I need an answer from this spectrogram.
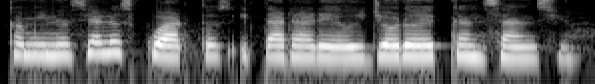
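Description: A woman reading a first-person literary story in a calm, measured way. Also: on the high side, no room sound, studio quality. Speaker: reader.

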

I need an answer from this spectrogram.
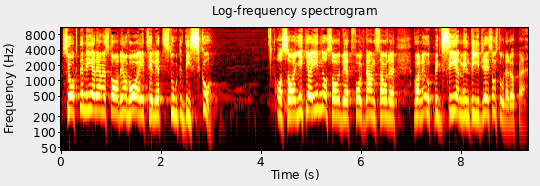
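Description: A man preaching a sermon as pastor, enthusiastic and exhorting, laughing often as he tells stories. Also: high-pitched.

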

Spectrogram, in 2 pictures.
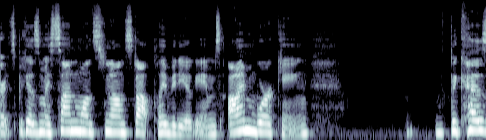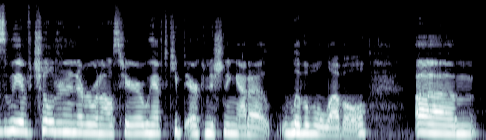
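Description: A woman in her forties from Florida talks through everyday life on a casual podcast. She is wry and chatty and clears her throat now and then. Her voice sits at an ordinary middle pitch. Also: a bit bright. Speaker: podcast co-host. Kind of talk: casual chat.

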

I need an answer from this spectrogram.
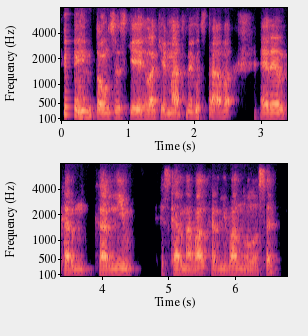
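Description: A man's voice: medium pitch, steady tone, takes it slowly, vocal fry, warm tone. A man in his thirties from Brazil, speaking Spanish as a learner with a Brazilian Portuguese accent, hesitant and searching for words in a casual chat. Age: 30s. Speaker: participant in a language exchange call. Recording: dull lo-fi call audio, echoey room.

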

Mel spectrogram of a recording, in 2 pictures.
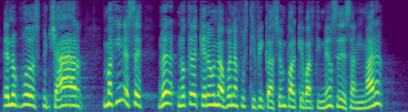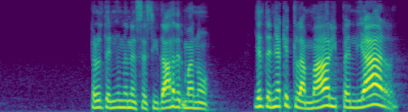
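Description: Man preaching a sermon, high voice, calls on his congregation as brothers, rhetorical questions. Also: fast talker. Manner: keeps calling the audience "hermanos" and asks rhetorical questions.

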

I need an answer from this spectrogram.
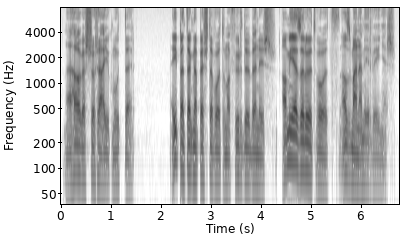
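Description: A cocky young rogue, as a male narrator puts him on, cheeky and mocking, close to the reader's own deep voice. The read is dry and intimate. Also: a little mellow, no room sound.

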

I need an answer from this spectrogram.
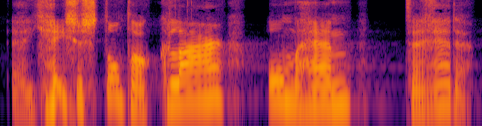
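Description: A man's voice: high voice, expressive, slow pace, a bit bright, big-room sound. A man giving a conversational sermon, with many fillers and restarts. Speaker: preacher.

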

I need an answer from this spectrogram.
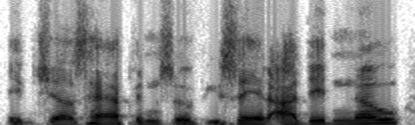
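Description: A man hosting an online radio talk show, animated and laughing often, repeating his words as he talks. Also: on the high side, moderate pace, dry recording. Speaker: host.

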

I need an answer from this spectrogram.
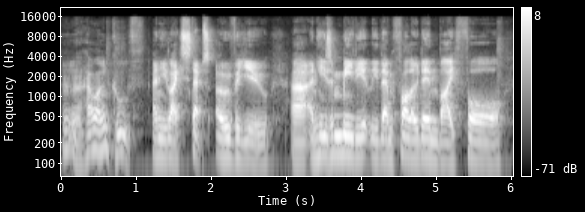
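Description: Guy game-mastering a tabletop game, bright voice, lots of likes and ums. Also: lowish voice, steady tone, normal speed. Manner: rambling, filler-heavy description.

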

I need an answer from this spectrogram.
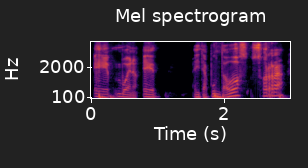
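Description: Speaking at a normal speed in a mid-range voice, this Argentine man hosts a relaxed live chat from his home desk mic, his Argentine Spanish accent clear. He jokes around, uses plenty of slang, and spins stories energetically. The sound is clean studio audio with no room sound.

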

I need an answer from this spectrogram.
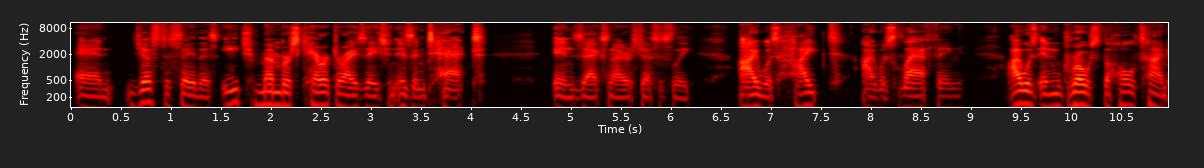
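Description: A man with a fairly low voice gushes like an excited fan as he hosts a casual movie review. The sound is dry and close, with no room echo. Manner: enthusiastic, gushing fan talk. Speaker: host of a movie review show.

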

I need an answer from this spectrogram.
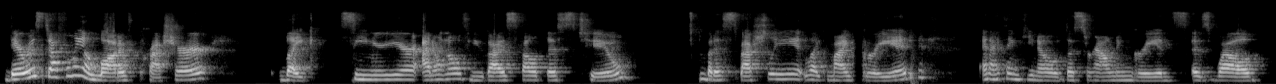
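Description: Podcast guest: upbeat woman of 25 from Cape Cod, casual and filler-heavy, middle pitch, recorded in a reverberant room. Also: measured pace. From Cape Cod, Massachusetts. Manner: chatty, upbeat, with many fillers like "um" and "like". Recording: roomy echo.

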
